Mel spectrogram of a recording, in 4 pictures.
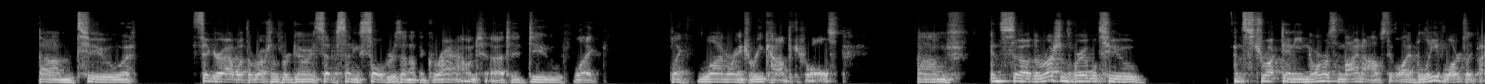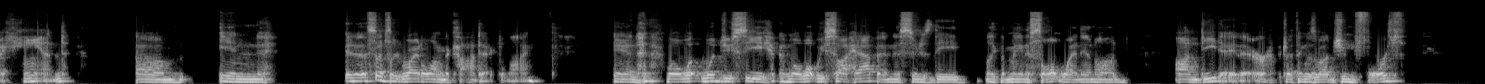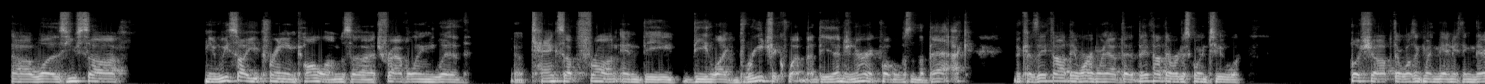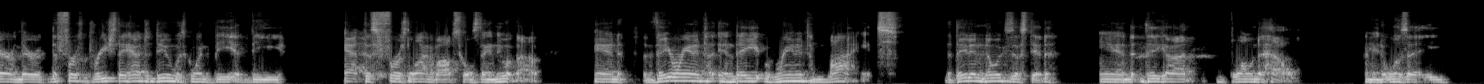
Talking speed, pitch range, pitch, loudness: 195 wpm, 115-140 Hz, 125 Hz, -19 LUFS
